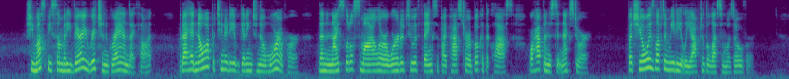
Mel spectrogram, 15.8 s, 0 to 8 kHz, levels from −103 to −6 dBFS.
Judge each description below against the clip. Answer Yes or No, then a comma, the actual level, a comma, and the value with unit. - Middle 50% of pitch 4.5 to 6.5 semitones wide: No, average, 3.4 semitones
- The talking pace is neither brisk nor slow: No, fast, 225 wpm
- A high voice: Yes, high, 225 Hz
